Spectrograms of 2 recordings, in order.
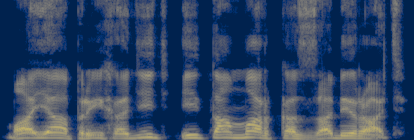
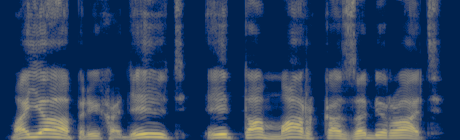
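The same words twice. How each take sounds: First: Slow brutish broken-Russian line; brute's broken speech. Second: Slow, brutish broken-Russian yell; brute's broken speech. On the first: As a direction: growl it like a dumb giant. (громила на ломаном языке) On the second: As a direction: bellow it like a dumb giant. (грубый громила кричит на ломаном языке) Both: A narrator's reading. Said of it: "проорал он".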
